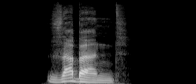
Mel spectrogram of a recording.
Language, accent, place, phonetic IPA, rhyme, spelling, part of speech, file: German, Germany, Berlin, [ˈzabɐnt], -abɐnt, sabbernd, verb, De-sabbernd.ogg
- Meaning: present participle of sabbern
